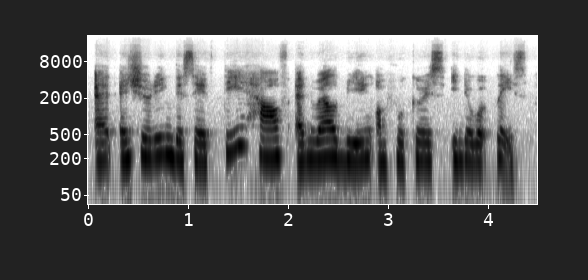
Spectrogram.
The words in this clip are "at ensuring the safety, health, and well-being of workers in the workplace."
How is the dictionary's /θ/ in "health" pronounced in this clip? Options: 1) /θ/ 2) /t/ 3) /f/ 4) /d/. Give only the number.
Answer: 3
